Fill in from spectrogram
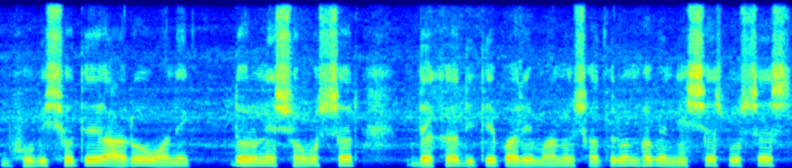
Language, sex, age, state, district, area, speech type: Bengali, male, 18-30, West Bengal, North 24 Parganas, rural, spontaneous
